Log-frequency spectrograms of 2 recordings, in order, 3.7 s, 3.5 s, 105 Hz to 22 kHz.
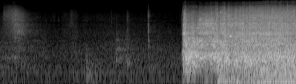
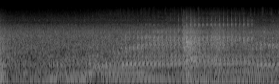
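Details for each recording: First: Onan Marquis Gold 5500 generator in a 2003 Fleetwood Bounder RV, after fixing hard-start/stalling problem: quiet, then starter catches and it settles into a steady, even hum with constant pitch; starts and runs healthy. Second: Onan Marquis Gold 5500 generator in a 2003 Fleetwood Bounder 36S RV, breakers off, just after start-up: uneven, stumbling, surging running that smooths out later; hard-start/stalling problem.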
